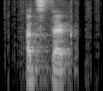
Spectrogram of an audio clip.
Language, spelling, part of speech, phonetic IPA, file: Ukrainian, ацтек, noun, [ɐt͡sˈtɛk], LL-Q8798 (ukr)-ацтек.wav
- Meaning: Aztec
